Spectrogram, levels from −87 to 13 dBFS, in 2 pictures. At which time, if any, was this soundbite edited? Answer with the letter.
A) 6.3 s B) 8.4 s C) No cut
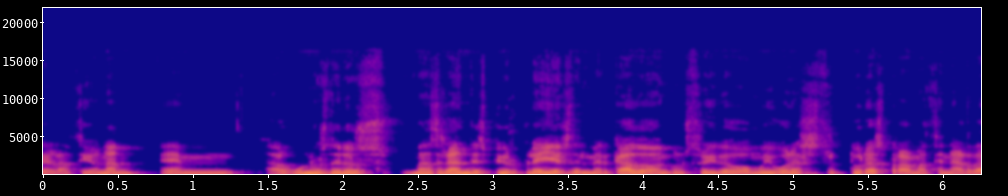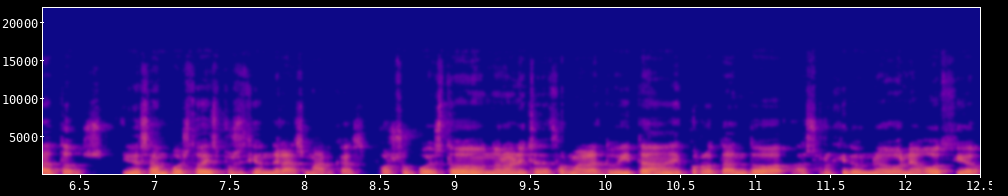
C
